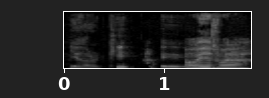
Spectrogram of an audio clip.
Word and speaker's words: hiérarchie: Mais, c’est qu’en anglais, on a le son ‘k’ dans ‘hiérarchie’ et en français, c’est le son ‘SH’.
